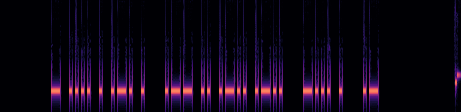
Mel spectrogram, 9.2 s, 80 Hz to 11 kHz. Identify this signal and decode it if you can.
Morse code, heard as a keyed tone, about 20 wpm, 700 Hz. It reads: THERE WILL BE A
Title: Sets of 4 Words 20wpm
